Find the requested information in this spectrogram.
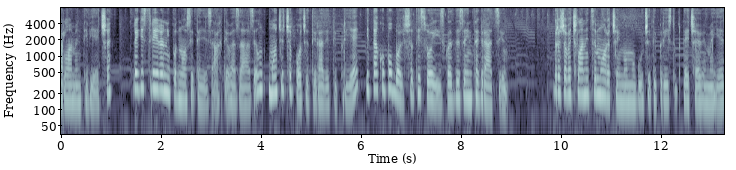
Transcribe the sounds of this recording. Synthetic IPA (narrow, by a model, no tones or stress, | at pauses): aɾlˠame̞nt̪iʋjḛːt͡ɕe | ɾe̞ɡist̪ɾiːɾanipo̞d̪no̞sit̪e̞ʎiza̰ːxt̪je̞ʋazaazḭlˠmo̞t͡ʃit͡ɕe̞po̞t͡ʃe̞t̪iɾaːd̪it̪ipɾije̞it̪ako̞po̞bo̞ʎʃat̪isʋo̞jeizɡle̞d̪e̞zaint̪e̞ɡɾaːt̪sḭju | d̪r̩ʒaʋe̞t͡ʃlˠanit̪se̞mo̞ːɾat͡ɕe̞imo̞mo̞ɡuːt͡ʃit̪ipɾiːst̪upt̪e̞t͡ʃajeʋimaje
